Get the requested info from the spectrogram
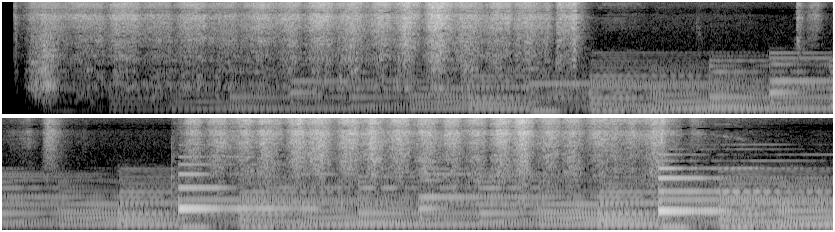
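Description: A wide flat brush dragging acrylic paint across a stretched canvas, a scratchy rubbing in two spells, the first about three seconds long and the second from about five seconds in, over soft piano-like music that grows louder.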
